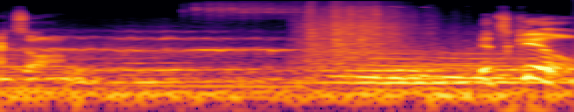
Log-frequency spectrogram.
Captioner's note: tires screeching; hot wheels cars crashing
